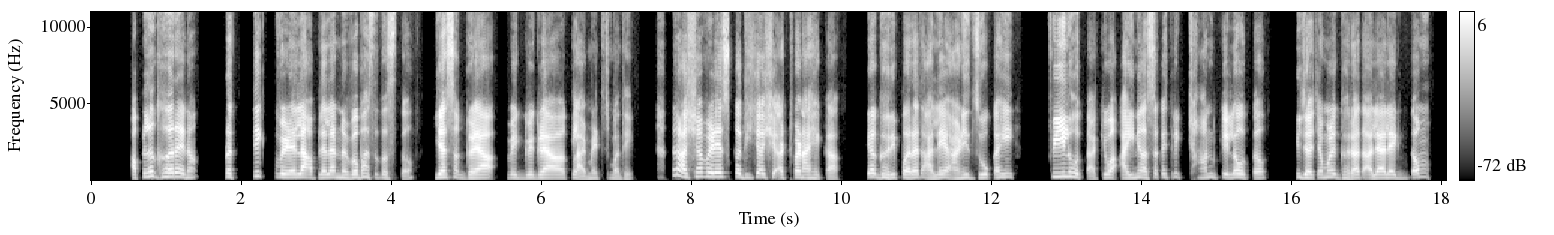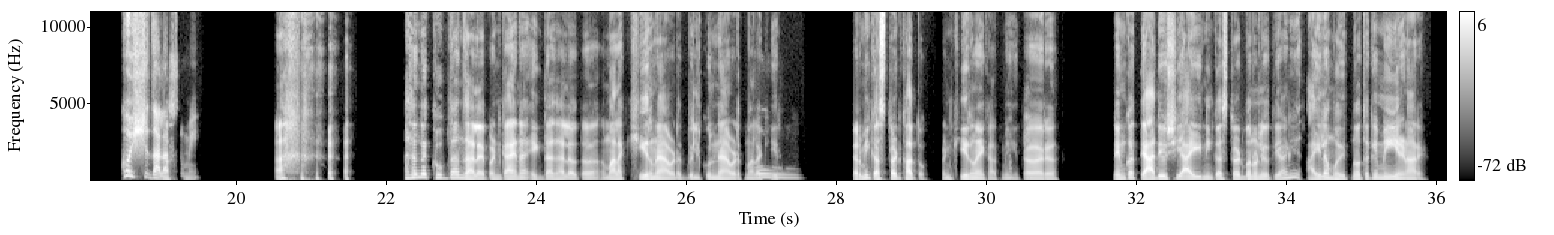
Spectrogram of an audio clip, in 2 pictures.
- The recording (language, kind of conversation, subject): Marathi, podcast, घराबाहेरून येताना तुम्हाला घरातला उबदारपणा कसा जाणवतो?
- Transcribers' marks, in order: in English: "क्लायमेट्समध्ये"; laugh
